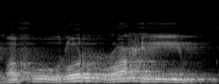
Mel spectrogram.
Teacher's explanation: غفور الرحیم، را پر ہے، حا وسط حلق سے ادا ہوگا، یہ بھی لمبا کریں گے اور میم ساکن پہ اظہار ہوگا. · را کو را سے ملا دیں گے، ادغام کامل ہوگا. رور پڑھیں گے.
